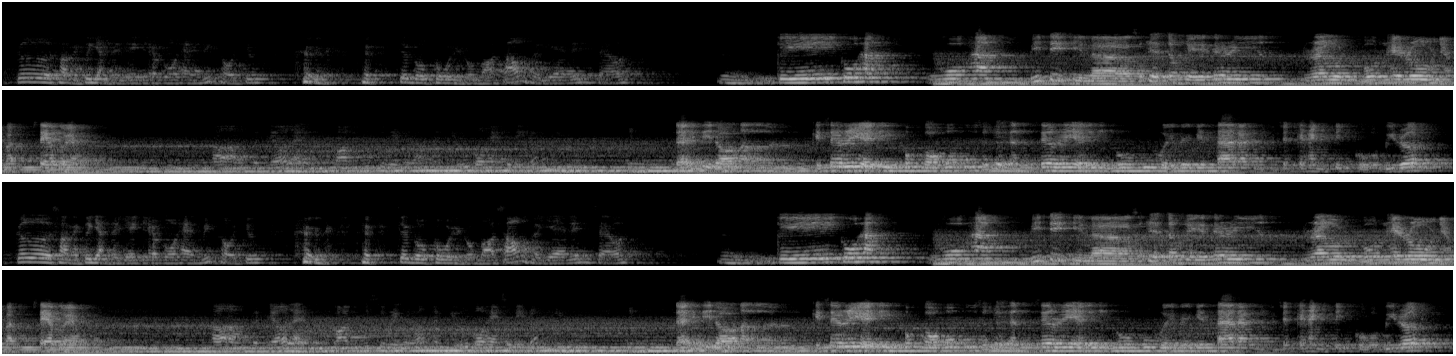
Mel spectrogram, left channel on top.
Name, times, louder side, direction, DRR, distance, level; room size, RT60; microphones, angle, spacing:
voice 1, 0.1-2.6 2.9-6.3 16.6-20.4, right 3 dB, 70° right, 2 dB, 1.0 m, -37 dB
voice 2, 7.2-8.9 9.2-12.6 13.0-14.6 14.9-15.3 20.7-28.7, left 1 dB, 10° right, -6 dB, 3.4 m, -27 dB
sound 1, 9.3-26.9, right 1 dB, 30° right, 1.1 m, -32 dB
18.0 x 8.6 x 4.3 m, 1.3 s
head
